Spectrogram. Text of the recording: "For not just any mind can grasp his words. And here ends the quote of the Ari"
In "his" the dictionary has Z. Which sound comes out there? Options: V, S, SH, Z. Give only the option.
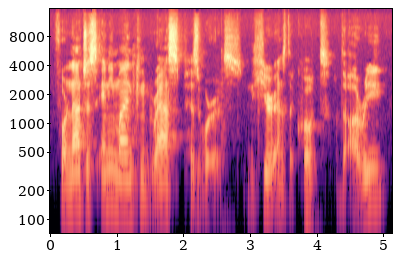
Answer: Z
